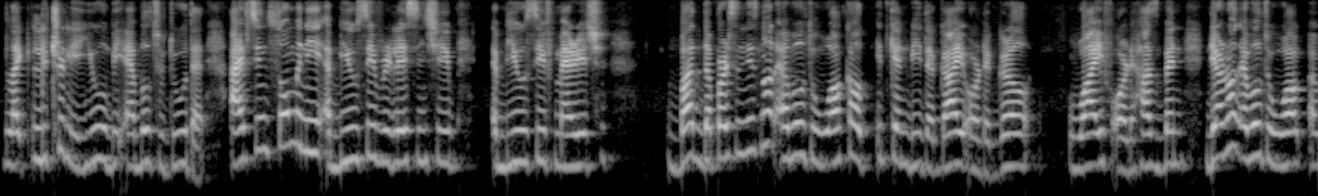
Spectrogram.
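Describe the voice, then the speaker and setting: A young woman in her twenties with a slightly high voice, vlogging from her seat at home. She talks to camera in an earnest, blunt, emphatic way, pressing her points plainly. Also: a little mellow. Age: 20s. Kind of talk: casual motivational talk to camera.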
